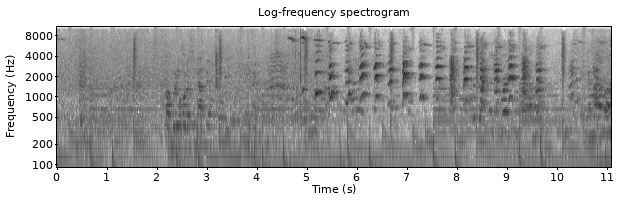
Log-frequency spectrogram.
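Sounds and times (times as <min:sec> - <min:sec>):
background music with beat: 0:00.0 - 0:11.0
small dog yipping: 0:04.4 - 0:11.0.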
